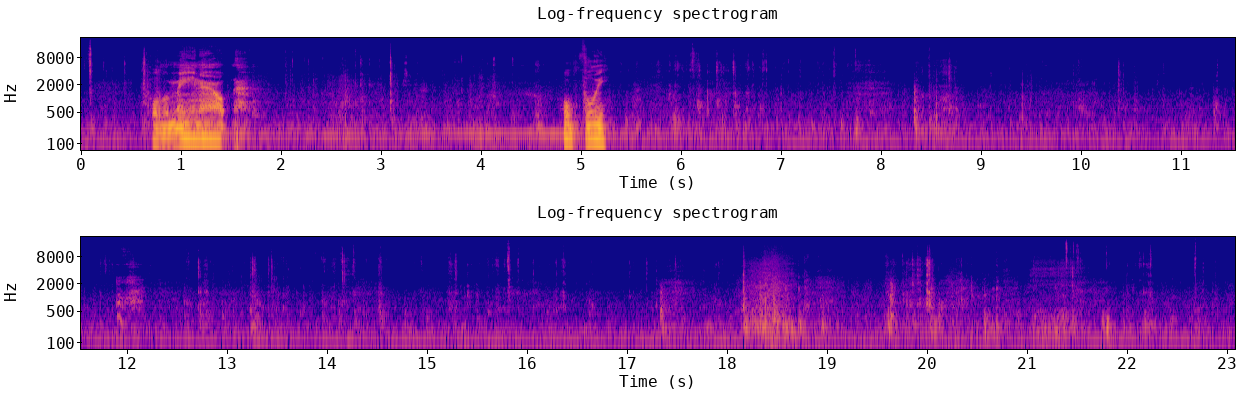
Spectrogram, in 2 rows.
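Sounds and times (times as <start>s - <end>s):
scraping rustle: 0.6s - 4.8s, 17.9s - 22.9s.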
